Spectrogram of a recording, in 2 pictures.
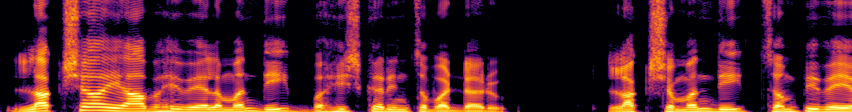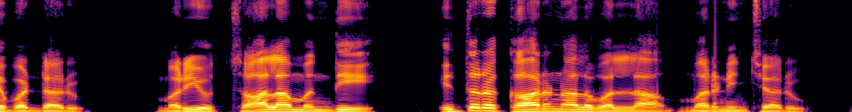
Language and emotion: Telugu, neutral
